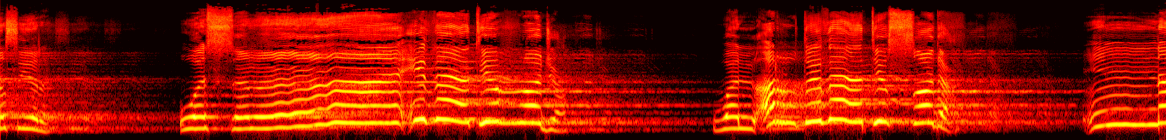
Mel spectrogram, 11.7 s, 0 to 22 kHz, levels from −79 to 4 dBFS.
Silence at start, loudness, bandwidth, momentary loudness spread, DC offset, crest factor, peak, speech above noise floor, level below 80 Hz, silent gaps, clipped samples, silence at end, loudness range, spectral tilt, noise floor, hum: 0 s; -14 LUFS; 19 kHz; 18 LU; under 0.1%; 16 dB; 0 dBFS; 34 dB; -78 dBFS; none; under 0.1%; 0 s; 5 LU; 1.5 dB/octave; -49 dBFS; none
